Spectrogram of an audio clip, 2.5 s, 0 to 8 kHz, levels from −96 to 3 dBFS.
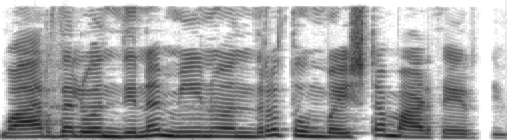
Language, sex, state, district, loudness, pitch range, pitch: Kannada, female, Karnataka, Mysore, -14 LUFS, 215-255 Hz, 235 Hz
